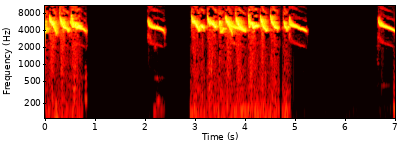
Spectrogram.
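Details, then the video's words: White-eye on grassland singing the 'líu' style: short bursts of high, quick descending chirps that run in fast chains, broken by pauses of one to two seconds, with faint low rumble beneath. "KÍCH KHUYÊN LÍU CHUẨN chim khuyên trên đồng cỏ white eye bird"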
